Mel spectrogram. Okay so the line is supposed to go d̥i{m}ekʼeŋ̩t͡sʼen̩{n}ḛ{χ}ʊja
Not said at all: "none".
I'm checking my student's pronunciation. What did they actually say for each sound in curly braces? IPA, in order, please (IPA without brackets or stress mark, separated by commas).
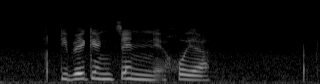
b, n, χ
